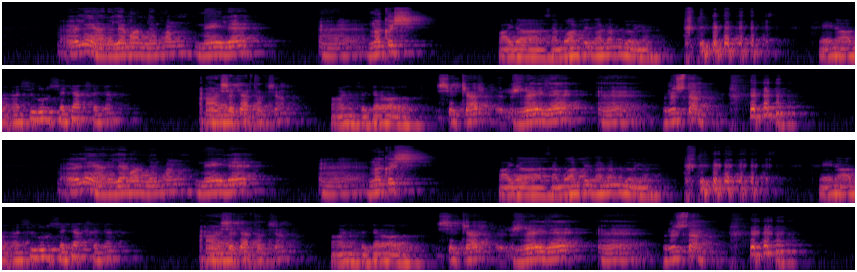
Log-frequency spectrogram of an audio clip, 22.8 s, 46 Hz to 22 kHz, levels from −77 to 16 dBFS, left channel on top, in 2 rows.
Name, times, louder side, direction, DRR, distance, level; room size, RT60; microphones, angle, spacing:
voice 1, 0.7-3.3 4.2-5.5 9.1-9.7 14.1-15.2 17.1-19.0 19.3-20.7 21.1-21.6, left 1 dB, 50° left, 1 dB, 5.0 m, -29 dB
voice 2, 6.6-8.7 10.9-12.9 14.1-14.4 15.8-16.8, equal, 25° left, 3 dB, 2.6 m, -31 dB
26.5 x 26.0 x 5.2 m, 0.69 s
head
